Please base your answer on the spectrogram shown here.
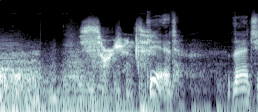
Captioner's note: radio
